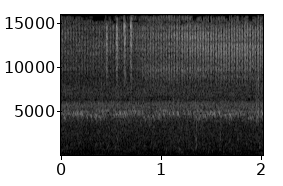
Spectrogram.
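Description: Faint, steady chirping of crickets, a night-time insect ambience.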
